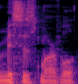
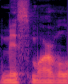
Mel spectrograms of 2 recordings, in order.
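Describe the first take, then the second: First: The first word is said with two syllables. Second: The first word is said with a hissing s. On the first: "or Missus Marvel" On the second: "instead of Miss Marvel"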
